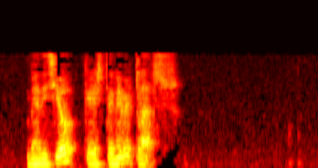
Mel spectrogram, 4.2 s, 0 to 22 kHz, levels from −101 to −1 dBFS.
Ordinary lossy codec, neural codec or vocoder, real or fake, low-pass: MP3, 24 kbps; none; real; 7.2 kHz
